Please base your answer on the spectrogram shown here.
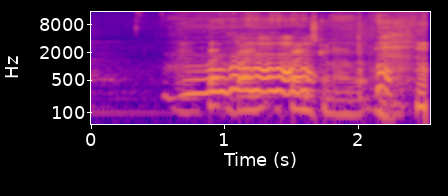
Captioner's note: laughs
